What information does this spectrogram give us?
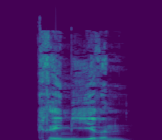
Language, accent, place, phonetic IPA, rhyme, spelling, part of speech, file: German, Germany, Berlin, [kʁeˈmiːʁən], -iːʁən, kremieren, verb, De-kremieren.ogg
- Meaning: to cremate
